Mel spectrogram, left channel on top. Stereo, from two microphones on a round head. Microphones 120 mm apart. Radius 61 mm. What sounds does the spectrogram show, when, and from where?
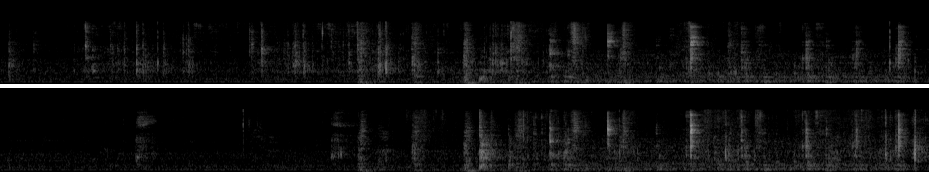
3.6 s footsteps: 75° left (ahead or behind), 3 m; by 6.4 s centre (ahead or behind), 1.3 m
5.5 s chopping: 50° right (ahead or behind), 0.8 m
